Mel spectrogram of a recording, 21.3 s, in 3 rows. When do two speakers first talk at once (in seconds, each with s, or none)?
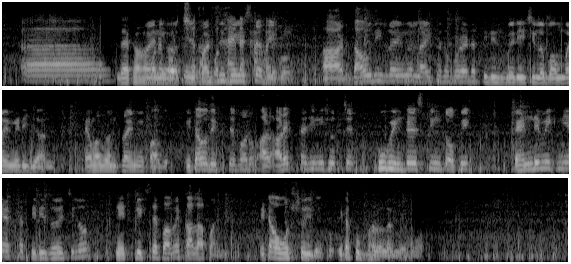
1.8 s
